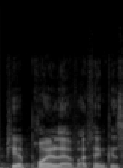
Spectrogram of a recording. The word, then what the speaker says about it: Poilievre: that even the leader of I can never pronounce his last name, Pierre Poilievre, I think is how he pronounces it.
